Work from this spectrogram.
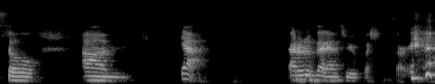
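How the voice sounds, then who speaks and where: A woman speaks with a Spanish accent. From Mexico, Oaxaca. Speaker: immigration lawyer. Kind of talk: panel Q&A answer.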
